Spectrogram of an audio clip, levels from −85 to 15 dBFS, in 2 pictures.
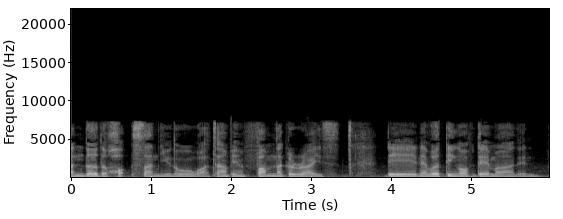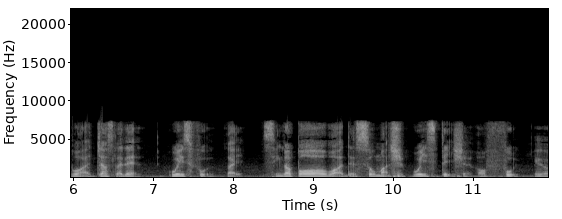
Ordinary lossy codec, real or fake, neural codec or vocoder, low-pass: AAC, 48 kbps; fake; codec, 16 kHz, 8 kbps, FreqCodec, larger model; 7.2 kHz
